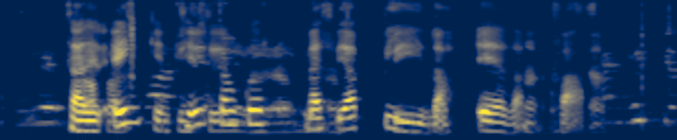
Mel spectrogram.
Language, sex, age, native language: Icelandic, male, 12, Icelandic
